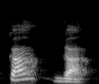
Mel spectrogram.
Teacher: इन व्यंजनों के उच्चारण में मुख द्वार वायु का निर्गमन कम होता है तथा स्फोट भी अल्प ही होता है। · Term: अल्प प्राण व्यंजन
